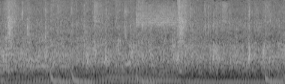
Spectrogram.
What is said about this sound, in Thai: และขอเสียงปรบมือดังๆให้กับอพิโซดนี้ด้วยครับผม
